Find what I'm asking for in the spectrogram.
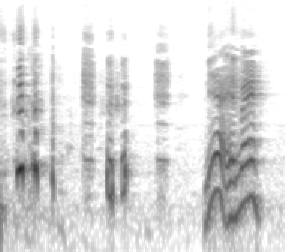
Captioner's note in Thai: เสียงหัวเราะ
